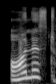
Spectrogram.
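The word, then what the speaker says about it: honest: लेकिन आवर और ऑनेस्ट में एच साइलेंट है। आवाज औ की है तो एन लगेगा।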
